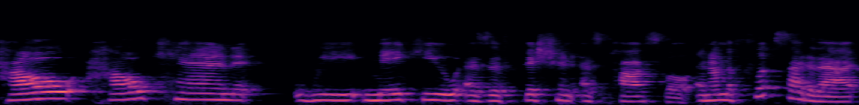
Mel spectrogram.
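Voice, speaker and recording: A woman with a Minnesotan accent, medium pitch, ordinary pitch variation and a fairly slow pace. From Minnesota, US. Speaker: payment solutions sales manager. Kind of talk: podcast interview.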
